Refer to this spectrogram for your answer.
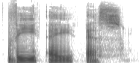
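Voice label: "vas", British English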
